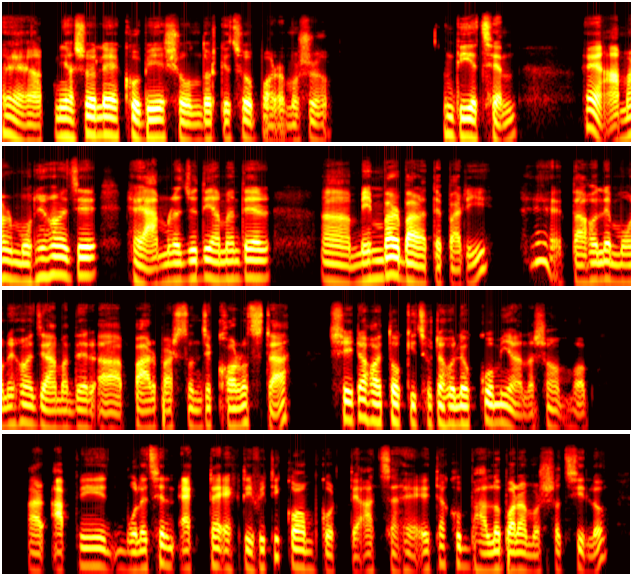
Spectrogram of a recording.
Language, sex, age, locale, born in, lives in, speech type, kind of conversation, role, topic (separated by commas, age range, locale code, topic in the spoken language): Bengali, male, 20-24, bn-BD, Bangladesh, Bangladesh, conversation, advice, user, স্বল্প বাজেটে কীভাবে মজাদার ও সাশ্রয়ী ছুটি পরিকল্পনা করব?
